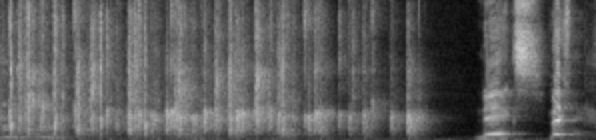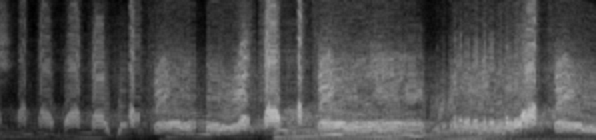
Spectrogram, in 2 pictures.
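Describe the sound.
A crowd applauds for a few seconds with quick, dense clapping, which fades as a voice takes over and talking continues over a soft background.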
